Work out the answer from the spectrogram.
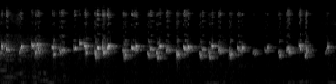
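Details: Female yellow-vented bulbul calling the male: bright, slurred chirps delivered in irregular quick bursts, with occasional soft low thumps in the background.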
